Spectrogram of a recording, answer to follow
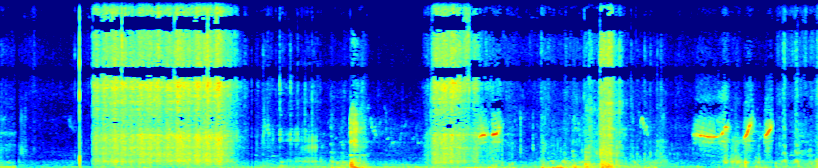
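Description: Pigeon wings flapping in bursts: a long stretch of wingbeats starting about a second in, another shorter one around the middle. A few short, high, rising bird chirps come around the middle and near the end.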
